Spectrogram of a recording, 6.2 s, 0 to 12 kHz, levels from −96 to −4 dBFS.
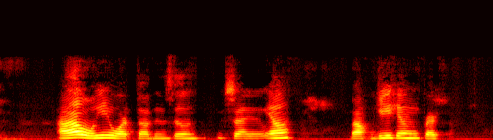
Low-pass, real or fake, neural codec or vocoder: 7.2 kHz; fake; codec, 16 kHz, 1 kbps, FunCodec, trained on LibriTTS, 50 frames a second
